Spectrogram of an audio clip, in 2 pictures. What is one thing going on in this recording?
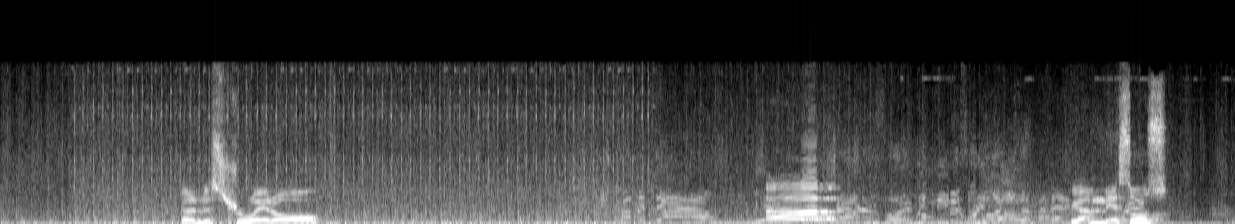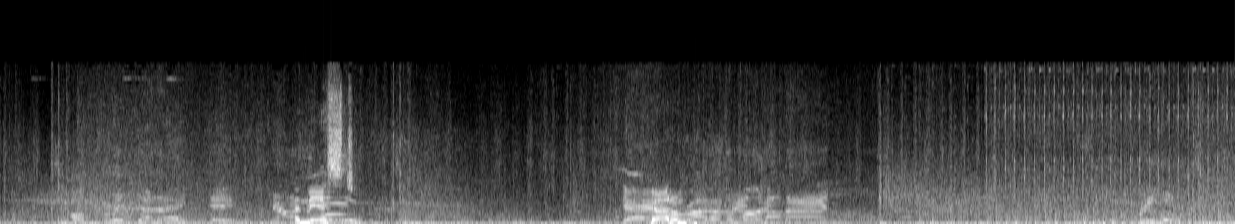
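Machine gun fire rattles in bursts.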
